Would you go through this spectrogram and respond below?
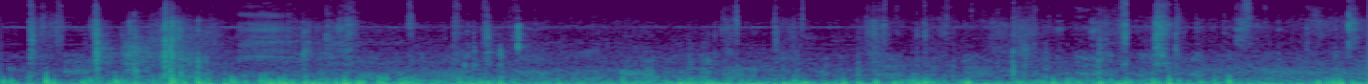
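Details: Noah, an orange cat, purring close up: a steady low rumble pulsing in soft waves, with scattered sharp clicks and brief rustles over it.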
